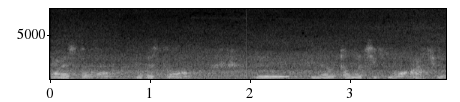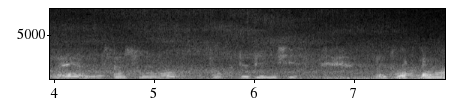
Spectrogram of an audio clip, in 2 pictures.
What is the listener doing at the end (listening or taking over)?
listening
